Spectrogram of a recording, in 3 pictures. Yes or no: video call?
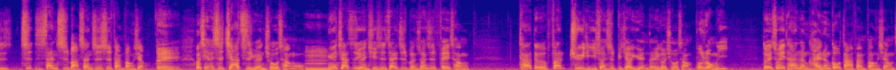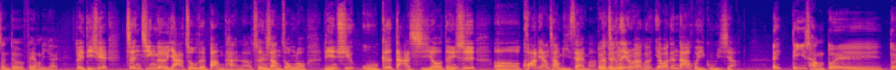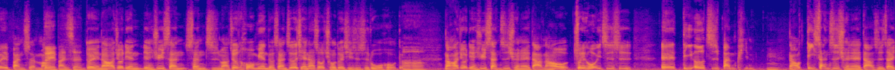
no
